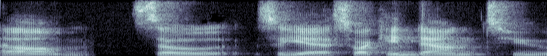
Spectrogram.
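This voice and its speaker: A man with a Southern US accent speaks with fairly even intonation against a quiet background. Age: 20s. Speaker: nutrition expert. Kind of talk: interview. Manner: hesitant, many fillers.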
